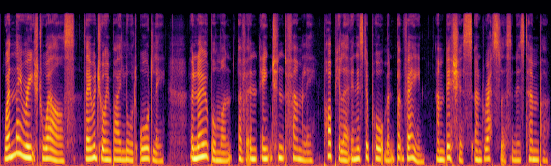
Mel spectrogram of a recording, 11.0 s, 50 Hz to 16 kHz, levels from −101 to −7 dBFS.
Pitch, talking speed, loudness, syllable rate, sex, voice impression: 210 Hz, 150 wpm, -18 LUFS, 4.7 syllables/s, female, feminine, adult-like, slightly relaxed, slightly weak, soft, fluent, intellectual, calm, friendly, reassuring, elegant, kind, slightly modest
